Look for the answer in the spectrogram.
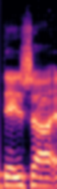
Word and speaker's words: Deja: Andreas Deja. – I think it's actually Deja. At least that's what they, how they pronounce it on that special feature I watched.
